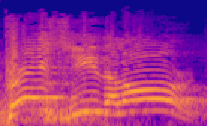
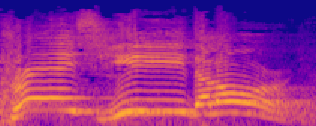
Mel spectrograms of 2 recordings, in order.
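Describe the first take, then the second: First: High, slow ringing praise; praise call. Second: Very slow, high, stretched praise; slower praise call. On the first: Pastor calling the church to praise, high ringing call. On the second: Pastor repeating the call to praise, very slow and high. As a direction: draw every word out long and high. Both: Acted. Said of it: "repeated praise call".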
